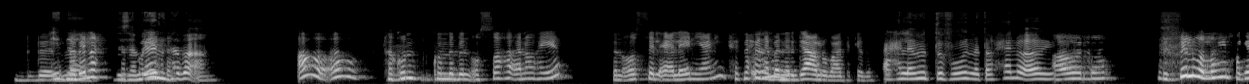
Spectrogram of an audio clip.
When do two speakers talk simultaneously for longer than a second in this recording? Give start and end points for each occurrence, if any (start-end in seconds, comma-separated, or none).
0.5-1.8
